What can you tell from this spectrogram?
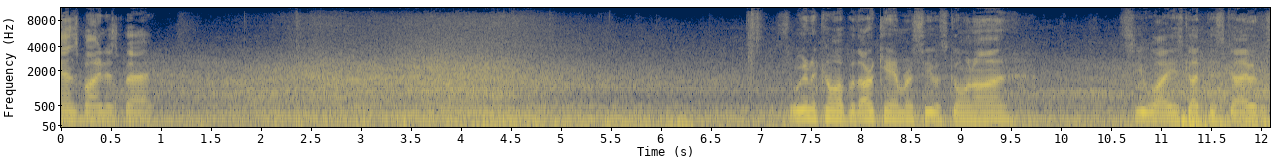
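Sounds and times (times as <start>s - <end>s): car passing by: 1.0s - 5.4s.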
